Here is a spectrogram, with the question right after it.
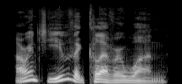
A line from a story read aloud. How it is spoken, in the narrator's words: She laughed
